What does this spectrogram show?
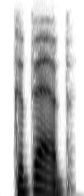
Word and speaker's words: Geb: Geb, Ancient Egyptian, GBB, Egyptological pronunciation, Gebeb, also known as Sib,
